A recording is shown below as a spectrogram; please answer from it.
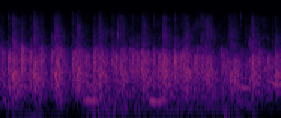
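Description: A church congregation claps together in praise, a dense, sustained roll of many hands at moderate distance, steady without pause for the whole stretch.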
